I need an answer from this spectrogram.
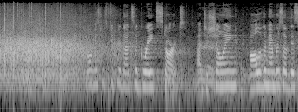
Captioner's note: some Applause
